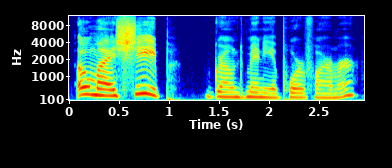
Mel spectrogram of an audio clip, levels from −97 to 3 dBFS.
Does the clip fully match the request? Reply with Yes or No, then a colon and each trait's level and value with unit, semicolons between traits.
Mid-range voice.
No: high, 210 Hz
